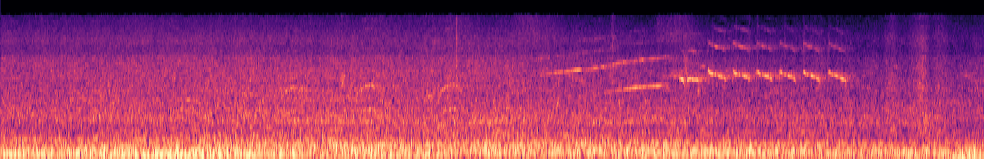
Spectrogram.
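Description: A steady low rumble, like an engine running somewhere near, over open-air ambience. About four seconds in, a bird gives a rising whistle and then a quick run of about eight high chirps.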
